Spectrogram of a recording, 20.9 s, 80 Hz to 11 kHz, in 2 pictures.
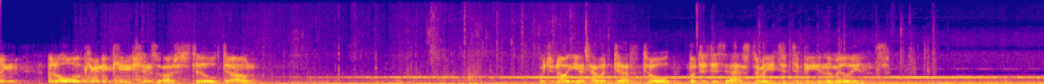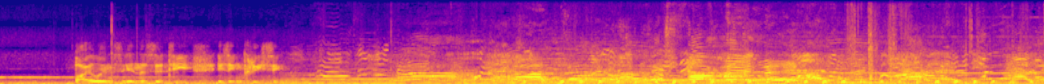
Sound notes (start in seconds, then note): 3.2 high pitched noise; 13.6 riot noises and violent screams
